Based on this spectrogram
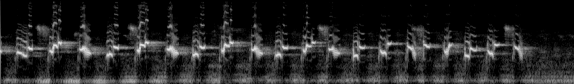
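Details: Tame male Sooty-headed bulbul (trucuk) delivering rapid ropel song, a continuous run of loud, warbled whistles that rise and drop, about three or four phrases each second, fading near the end over faint low hum.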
